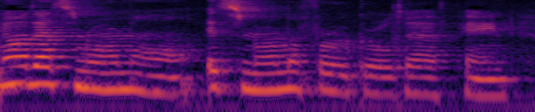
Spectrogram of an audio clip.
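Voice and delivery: ordinary talk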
